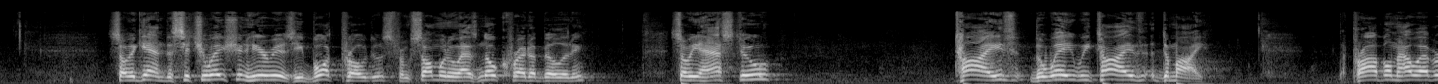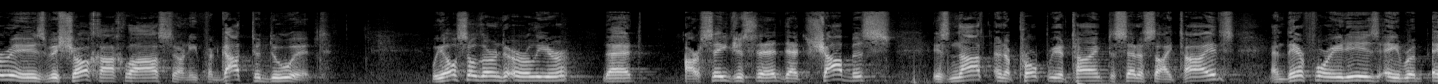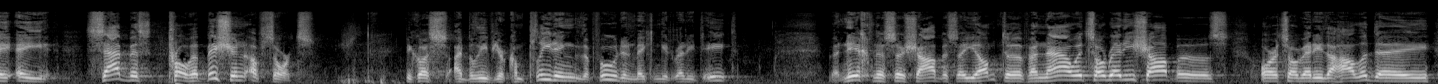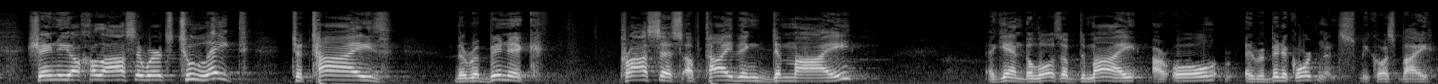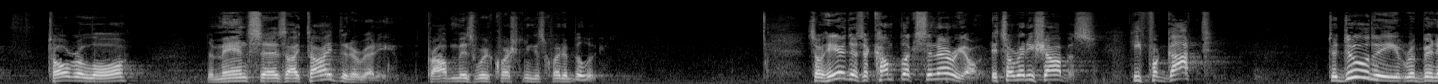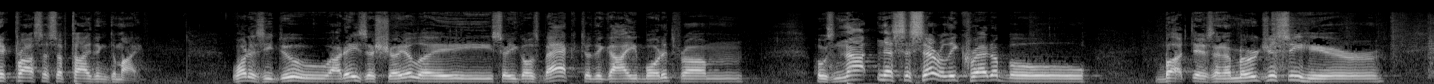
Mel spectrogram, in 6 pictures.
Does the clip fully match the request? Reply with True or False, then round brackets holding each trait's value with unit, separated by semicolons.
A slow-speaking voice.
True (120 wpm)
